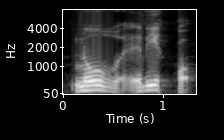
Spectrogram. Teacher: huruf ro kalau dia memiliki harakat kasrah maka huruf ro dibaca tarqik Dibaca tipis tipiskan huruf rnya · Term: tarkik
